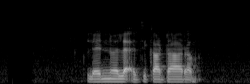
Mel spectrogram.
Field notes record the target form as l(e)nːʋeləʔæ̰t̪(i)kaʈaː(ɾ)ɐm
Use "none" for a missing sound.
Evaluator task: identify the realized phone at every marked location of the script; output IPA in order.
e, i, ɾ

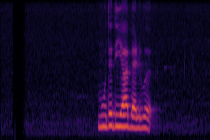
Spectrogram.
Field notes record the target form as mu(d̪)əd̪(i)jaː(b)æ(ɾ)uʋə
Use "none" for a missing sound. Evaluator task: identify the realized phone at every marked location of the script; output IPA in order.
d̪, i, b, l

